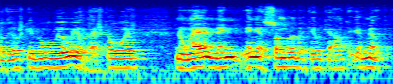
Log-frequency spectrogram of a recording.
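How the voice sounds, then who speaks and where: Amid noticeable background noise and audible room echo, a man speaks at a medium pitch and fairly quick pace with monotone, flat intonation. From Portugal, Viana do Castelo. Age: 70s. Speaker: fisherman. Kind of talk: interview. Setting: net warehouse. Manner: halting, many repetitions.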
